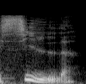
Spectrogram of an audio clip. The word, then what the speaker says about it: cils: Les cils. Les cils. Final S not pronounced.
